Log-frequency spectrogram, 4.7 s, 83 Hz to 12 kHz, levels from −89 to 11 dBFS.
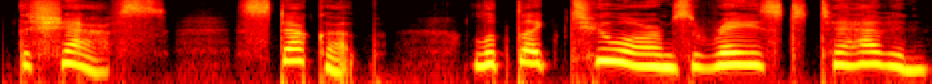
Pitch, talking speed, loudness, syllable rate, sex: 255 Hz, 140 wpm, -18 LUFS, 3.8 syllables/s, female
